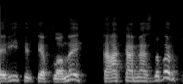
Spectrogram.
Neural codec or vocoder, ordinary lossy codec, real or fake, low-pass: vocoder, 44.1 kHz, 128 mel bands every 512 samples, BigVGAN v2; Opus, 16 kbps; fake; 14.4 kHz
